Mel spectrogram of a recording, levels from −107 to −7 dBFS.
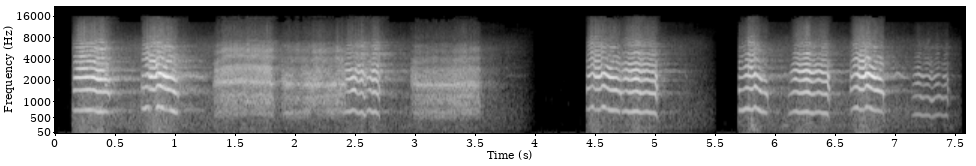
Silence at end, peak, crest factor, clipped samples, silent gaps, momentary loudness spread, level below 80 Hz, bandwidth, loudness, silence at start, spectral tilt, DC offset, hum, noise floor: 0.15 s; -6 dBFS; 18 dB; under 0.1%; 4.34-4.38 s; 18 LU; -70 dBFS; 16 kHz; -20 LUFS; 0.15 s; 2.5 dB/octave; under 0.1%; none; -48 dBFS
